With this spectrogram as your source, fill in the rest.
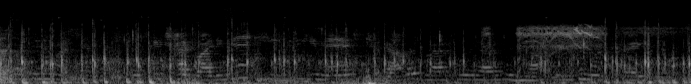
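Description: Rhythmic clip-clop of horse hooves trotting in a video game, steady and fairly close, with talking and other game sounds layered over it.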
